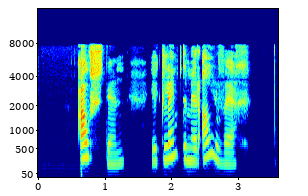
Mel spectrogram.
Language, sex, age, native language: Icelandic, female, 10, Filipino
